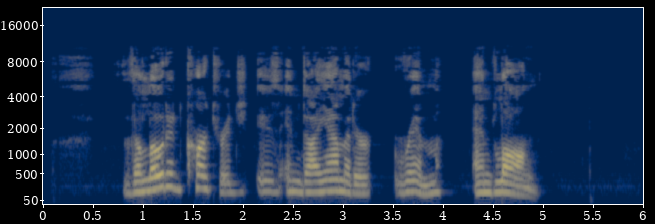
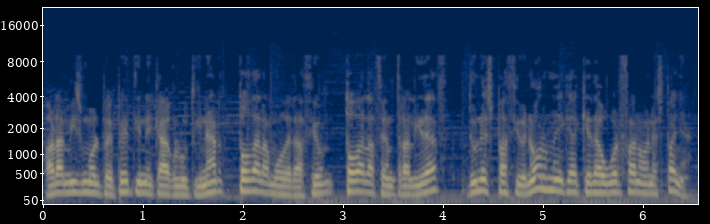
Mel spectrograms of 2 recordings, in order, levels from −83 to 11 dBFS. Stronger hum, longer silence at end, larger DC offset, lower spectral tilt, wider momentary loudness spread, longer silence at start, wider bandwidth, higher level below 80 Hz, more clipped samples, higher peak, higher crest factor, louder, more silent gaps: neither; first, 1.05 s vs 0.05 s; neither; second, -5 dB/octave vs -7.5 dB/octave; first, 16 LU vs 4 LU; first, 0.8 s vs 0 s; first, 11 kHz vs 9.6 kHz; second, -76 dBFS vs -48 dBFS; neither; first, -2 dBFS vs -6 dBFS; about the same, 20 dB vs 18 dB; about the same, -22 LUFS vs -23 LUFS; neither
